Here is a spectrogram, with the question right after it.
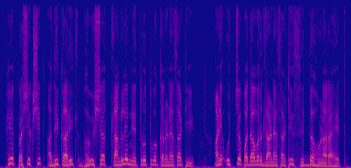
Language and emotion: Marathi, neutral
